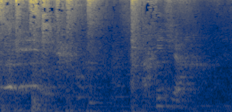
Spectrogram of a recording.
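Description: A small dog whimpers and growls in short, excited bursts while play-fighting with a woman, with yips and scuffling, fairly loud at first and then easing off.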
